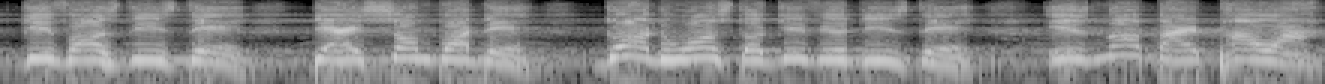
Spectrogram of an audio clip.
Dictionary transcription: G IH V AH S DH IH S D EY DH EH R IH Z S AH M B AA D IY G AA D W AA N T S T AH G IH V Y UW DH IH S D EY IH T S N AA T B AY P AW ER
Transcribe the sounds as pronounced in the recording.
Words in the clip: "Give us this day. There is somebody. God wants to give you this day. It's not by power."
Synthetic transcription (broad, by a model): G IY V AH S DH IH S D EY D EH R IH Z S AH M B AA D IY G AA D W AA N T S T AH G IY V Y UW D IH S D EY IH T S N AA T B AY P AW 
